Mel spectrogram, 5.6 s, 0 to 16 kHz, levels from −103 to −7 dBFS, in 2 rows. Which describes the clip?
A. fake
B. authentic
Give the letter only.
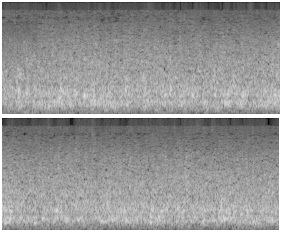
B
